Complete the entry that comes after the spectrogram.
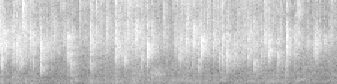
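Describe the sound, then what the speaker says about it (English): Warm shower water running onto hair during rinsing, a steady hissing splash with uneven patter that stays loud and close throughout, with no talking. "Honestly, I rinse my hair with warm water and take it from there."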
